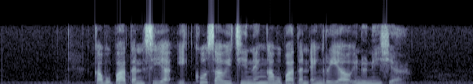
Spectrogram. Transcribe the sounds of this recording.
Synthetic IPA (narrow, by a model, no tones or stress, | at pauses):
kab̥ṳpat̪ɛnsijaʔikusawid̥ʒ̥i̤nɪŋkab̥ṳpat̪ɛnʔɪŋriaoʔind̪onesia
